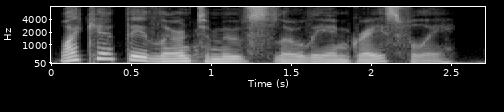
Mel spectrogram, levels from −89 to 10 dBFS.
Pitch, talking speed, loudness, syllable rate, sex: 135 Hz, 200 wpm, -19 LUFS, 5.2 syllables/s, male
